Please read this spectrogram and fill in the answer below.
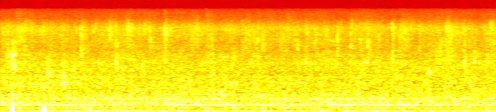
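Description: Near silence: faint room tone with a steady low hum, and one small click just after the start.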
